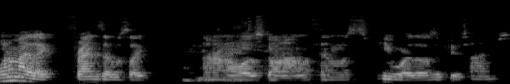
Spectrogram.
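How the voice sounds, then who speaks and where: Using a plain, everyday voice, a man talks at a fairly quick pace in a medium pitch with fairly even intonation. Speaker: podcast co-host, veterinary field. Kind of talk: casual podcast conversation.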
